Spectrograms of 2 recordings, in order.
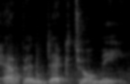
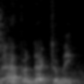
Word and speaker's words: appendectomy: well, how do you pronounce I mean, how does one pronounce appendectomy? Appendectomy. But it sounded like you were saying appendectomy. Yeah, Like you said tome instead of Tom.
